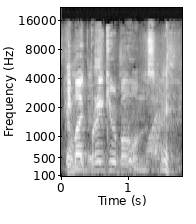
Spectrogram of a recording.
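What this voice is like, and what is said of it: Russian accent. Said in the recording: “I can kind of do a good Russian accent.”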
